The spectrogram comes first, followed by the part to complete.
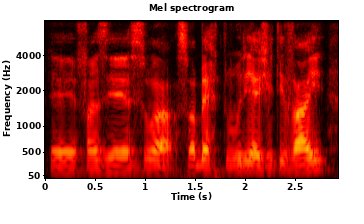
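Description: A middle-aged man hosting a casual live podcast, speaking haltingly with many fillers and joking asides. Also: medium pitch, flat delivery, darkish tone, clear, resonant tone. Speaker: podcast host, insurance team leader.

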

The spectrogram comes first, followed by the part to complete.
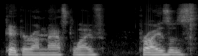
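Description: A man's voice: mid-range voice, flat delivery, slow, a little mellow. A young man, an engineering student, answering interview questions casually and hesitantly, with many fillers. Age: young adult. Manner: hesitant, filler-heavy, laughing at himself.

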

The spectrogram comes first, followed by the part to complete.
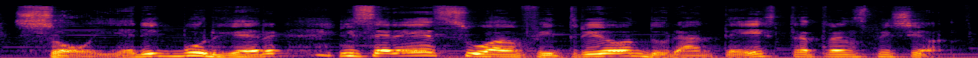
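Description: A man's voice: medium pitch, big pitch swings, slow pace, dark tone. A man hosting a podcast, giving a scripted introduction to the show. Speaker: podcast host. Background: music with guitar.

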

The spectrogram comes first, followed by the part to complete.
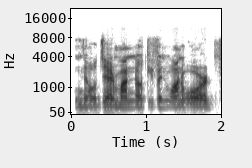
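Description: A man in his twenties from Greece, a guest talking through his life story in a relaxed, reflective way, with pauses and fillers. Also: medium pitch, clear, resonant tone, no echo, highs cut off. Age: 20s. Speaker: interview guest. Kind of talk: casual conversation.

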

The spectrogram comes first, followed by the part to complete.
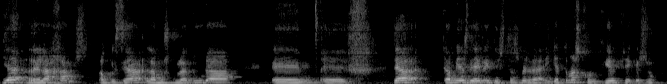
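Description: Woman w barcelona accent, comedy writer chatting, lively storyteller, laughs a lot. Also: on the high side, moderate pace. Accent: Barcelona Spanish. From born in Granada, raised in Barcelona. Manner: lively storyteller, laughs often, many restarts. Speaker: comedy writer and performer, guest. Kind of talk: casual interview conversation.

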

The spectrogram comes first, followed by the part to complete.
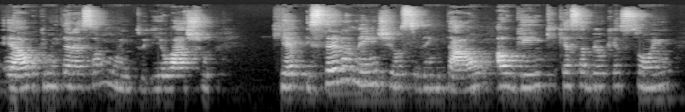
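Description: A woman with a Brazilian Portuguese accent in a reflective interview, thinking aloud haltingly and trailing off. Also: on the high side, roomy sound. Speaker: playwright, podcast guest.

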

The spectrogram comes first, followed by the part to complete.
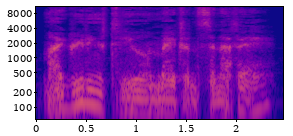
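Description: A man voicing a nervous, desperate male dark elf impostor who mutters and stammers, in an audiobook. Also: a bass voice, lively intonation, unhurried, husky, no echo, voice pushed down, full character voice.

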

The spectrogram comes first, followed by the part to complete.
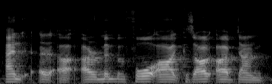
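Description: A young man hosting a casual interview, easygoing and halting with plenty of fillers. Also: mid-range voice, little pitch movement, bright, forceful tone. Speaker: podcast host.

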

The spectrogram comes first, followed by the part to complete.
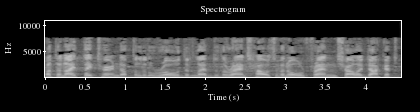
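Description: A man's voice: mid-range voice, a little fast. An American man doing dramatic, polished scripted narration as a 1950s radio announcer. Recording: dull old radio recording. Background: loud music.

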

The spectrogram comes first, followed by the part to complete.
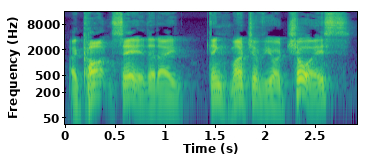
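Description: A man's voice: medium pitch, expressive, unhurried. A man voicing a pompous, irritable storybook king with a commanding, snappish manner. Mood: grand, disapproving.

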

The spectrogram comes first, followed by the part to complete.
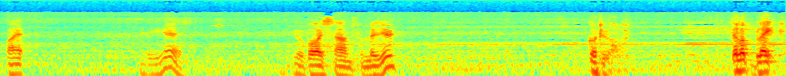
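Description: An actor playing a genteel gentleman haunted by a rival, in a theatrical 1940s radio manner. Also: mid-range voice, sing-song, takes it slowly, long pauses. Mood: startled, nervous. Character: suave gentleman turning frantic, haunted by a rival. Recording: muffled, hissy old radio recording.

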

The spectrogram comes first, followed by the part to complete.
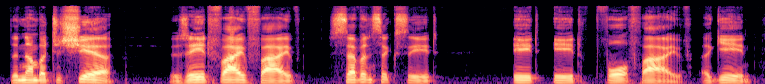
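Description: Slow, deep-voiced blunt lawyer host. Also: male voice, smooth, no room sound, clean studio sound. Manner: emphatic, blunt, repeats key phrases. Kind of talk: call-in legal advice show.

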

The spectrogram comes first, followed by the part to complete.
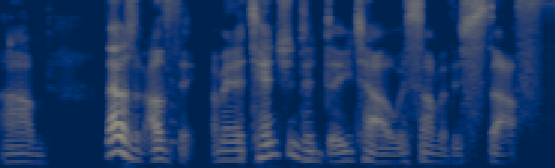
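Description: A man's voice: fairly low pitch, very animated, fast, no echo. A man co-hosting a sports podcast, chatting playfully and reading a story aloud. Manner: playful, laughs often. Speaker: podcast co-host.

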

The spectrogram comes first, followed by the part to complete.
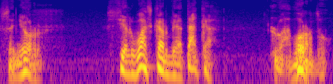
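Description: A man's voice: lowish voice, sing-song, a little slow, vocal fry, breathy edge, no echo, full character voice. Man playing a restrained, resolute naval commander, muffled. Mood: quietly resolute. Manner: terse, formal, restrained. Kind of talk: historical radio drama acting. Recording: dull old radio drama recording.

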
